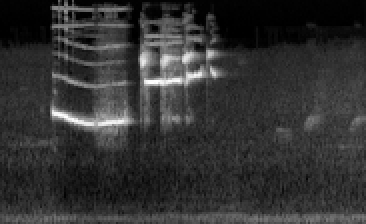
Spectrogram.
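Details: Orange-headed thrush singing ngeplong, played to get a listless thrush answering: a long falling pure whistle, a second held tone, then a higher sustained whistle, followed by faint distant notes.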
